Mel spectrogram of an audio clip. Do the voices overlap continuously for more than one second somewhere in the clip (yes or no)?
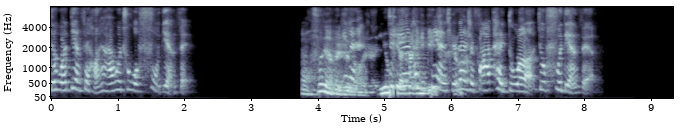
yes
